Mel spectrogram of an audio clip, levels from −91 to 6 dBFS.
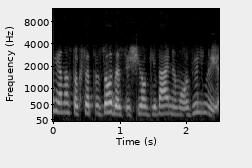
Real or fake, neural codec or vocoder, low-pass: fake; vocoder, 44.1 kHz, 128 mel bands, Pupu-Vocoder; 10.8 kHz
